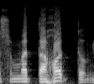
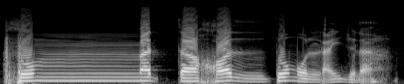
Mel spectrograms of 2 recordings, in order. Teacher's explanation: Ini jangan summa takhadtum, jangan diidghamkan ke huruf ta, tapi zalnya ditampakkan dengan jelas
